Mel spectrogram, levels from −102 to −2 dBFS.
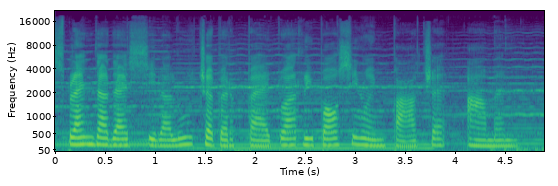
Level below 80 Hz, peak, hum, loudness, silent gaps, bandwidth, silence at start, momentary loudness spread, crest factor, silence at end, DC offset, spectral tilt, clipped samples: -48 dBFS; -8 dBFS; none; -25 LUFS; none; 16.5 kHz; 0 s; 6 LU; 16 dB; 0 s; under 0.1%; -5.5 dB/octave; under 0.1%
